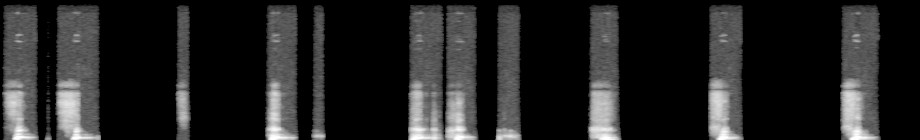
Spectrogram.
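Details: Induced hiccups filmed from a stomach view: rapid, quiet, sharp gulping sounds, about eight in nine seconds at uneven intervals; hiccups.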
